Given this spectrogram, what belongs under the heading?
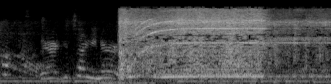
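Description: A Harbor Freight Portland 1750 PSI electric pressure washer starts after some talk, its motor whining up into a loud, shrill, steady scream that drops slightly near the end, recorded close by.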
